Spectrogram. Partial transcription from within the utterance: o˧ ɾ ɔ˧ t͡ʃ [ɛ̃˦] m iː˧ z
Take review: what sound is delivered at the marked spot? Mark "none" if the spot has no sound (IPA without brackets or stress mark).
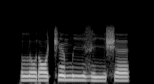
ɛ̃˦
